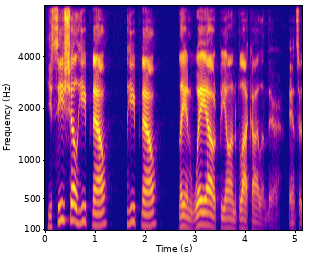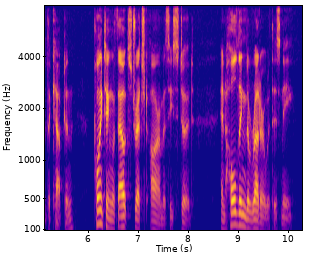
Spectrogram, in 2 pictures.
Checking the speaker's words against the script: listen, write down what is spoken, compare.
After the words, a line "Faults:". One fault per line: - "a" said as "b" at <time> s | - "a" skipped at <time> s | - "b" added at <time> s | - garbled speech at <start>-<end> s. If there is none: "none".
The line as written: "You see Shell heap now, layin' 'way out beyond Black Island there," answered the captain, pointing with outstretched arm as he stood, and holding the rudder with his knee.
"You see Shell heap now heap now, layin' 'way out beyond Black Island there," answered the captain, pointing with outstretched arm as he stood, and holding the rudder with his knee.
Faults:
- "heap now" added at 1.6 s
